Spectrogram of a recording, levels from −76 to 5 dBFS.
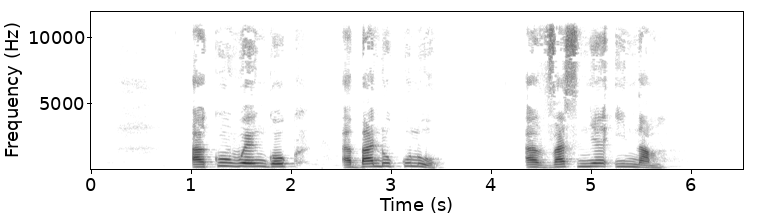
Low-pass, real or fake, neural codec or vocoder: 10.8 kHz; real; none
